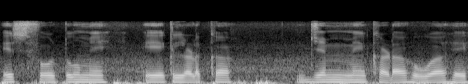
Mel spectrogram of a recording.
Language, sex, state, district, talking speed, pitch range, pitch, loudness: Hindi, male, Chhattisgarh, Bilaspur, 130 wpm, 100-110 Hz, 105 Hz, -15 LUFS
